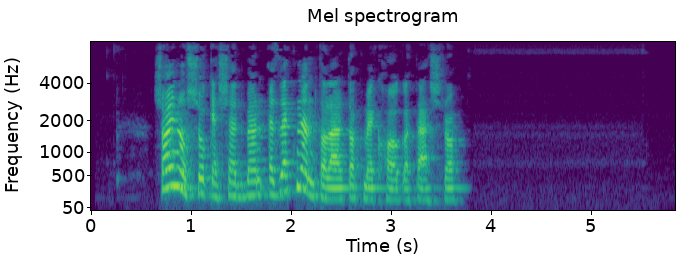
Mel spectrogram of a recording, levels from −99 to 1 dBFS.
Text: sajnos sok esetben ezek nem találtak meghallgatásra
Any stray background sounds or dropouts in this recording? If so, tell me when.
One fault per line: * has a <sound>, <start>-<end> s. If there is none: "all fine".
all fine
